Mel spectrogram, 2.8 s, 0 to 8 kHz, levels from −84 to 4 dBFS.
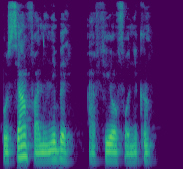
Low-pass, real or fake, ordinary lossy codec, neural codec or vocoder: none; real; none; none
